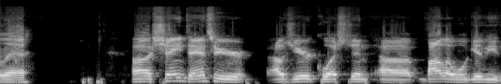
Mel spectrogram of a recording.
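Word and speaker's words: Allgeier: Finally, someone pronounces something wrong because it's not an English soccer player. It's an American football player. Tell me, John. Algier.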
